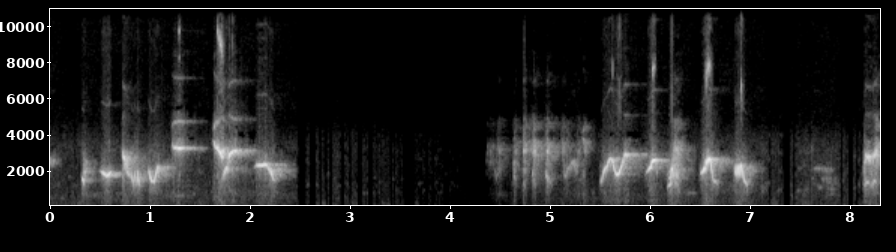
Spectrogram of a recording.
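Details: Greater green leafbird song from a masteran track for training songbirds: two bursts of quick whistled and twittering notes separated by about two seconds of silence, with a soft chatter building before the second burst.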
